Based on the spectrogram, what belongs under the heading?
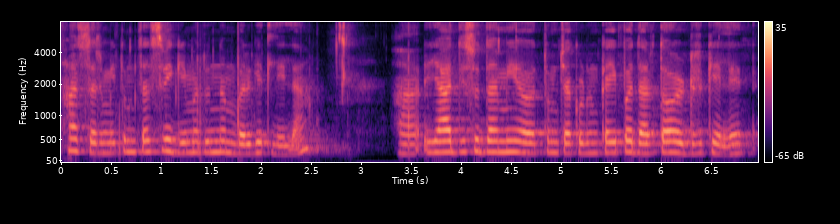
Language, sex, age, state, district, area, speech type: Marathi, female, 18-30, Maharashtra, Kolhapur, urban, spontaneous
